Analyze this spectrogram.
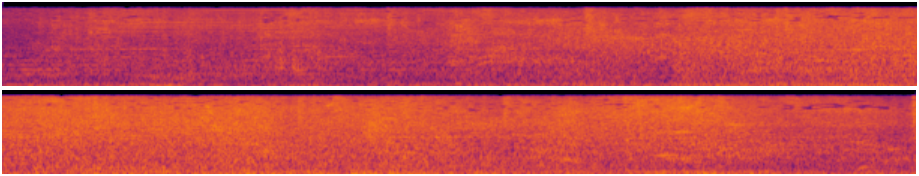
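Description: Game spell effects crash and whoosh in a busy fight.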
